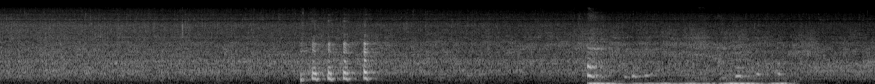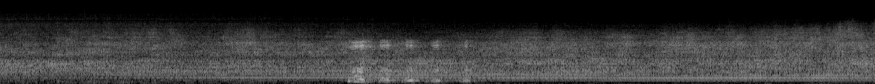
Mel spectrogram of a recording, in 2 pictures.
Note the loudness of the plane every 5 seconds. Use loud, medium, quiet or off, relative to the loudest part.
medium, medium, loud, loud.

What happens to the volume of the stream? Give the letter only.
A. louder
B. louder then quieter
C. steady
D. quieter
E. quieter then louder
D.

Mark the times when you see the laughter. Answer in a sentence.
The laughter can be heard from 3.0 to 3.8 s, from 5.8 to 7.9 s and from 12.2 to 13.4 s.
